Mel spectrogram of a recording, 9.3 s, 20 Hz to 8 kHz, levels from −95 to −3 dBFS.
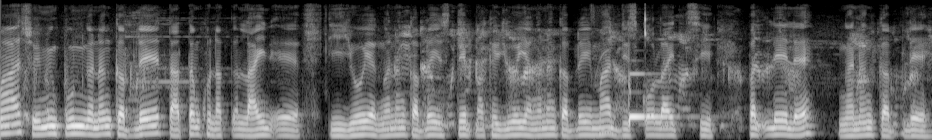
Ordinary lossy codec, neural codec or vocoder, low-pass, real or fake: none; none; 7.2 kHz; real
